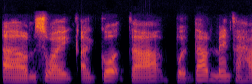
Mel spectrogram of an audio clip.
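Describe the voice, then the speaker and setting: Recorded against a quiet background, the voice has a Nigerian accent and a dry, close sound with no echo. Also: woman. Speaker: career coach. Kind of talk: podcast interview.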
